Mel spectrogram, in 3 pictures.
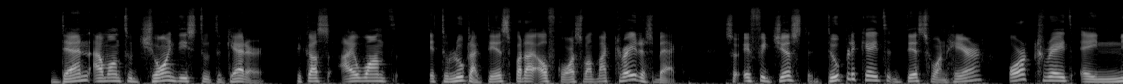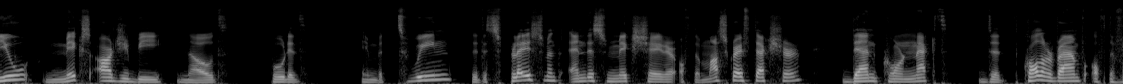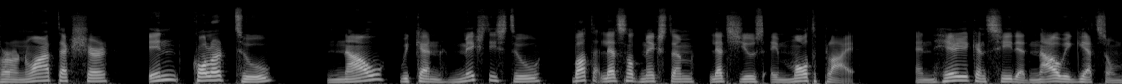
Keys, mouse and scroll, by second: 7.6 click, 30.3-31.8 drag.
